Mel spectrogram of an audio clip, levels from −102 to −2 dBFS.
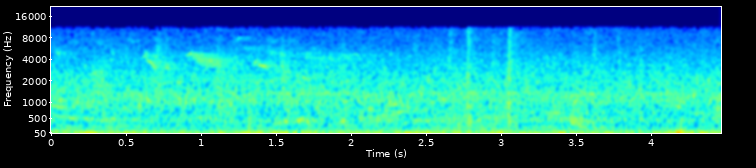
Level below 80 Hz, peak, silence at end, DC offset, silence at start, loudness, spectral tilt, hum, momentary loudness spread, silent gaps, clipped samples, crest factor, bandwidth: -48 dBFS; -24 dBFS; 0 s; under 0.1%; 0 s; -44 LUFS; -3 dB/octave; none; 2 LU; none; under 0.1%; 16 dB; 11.5 kHz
